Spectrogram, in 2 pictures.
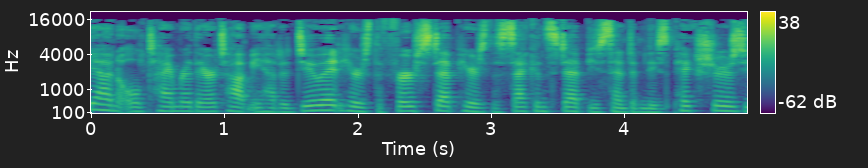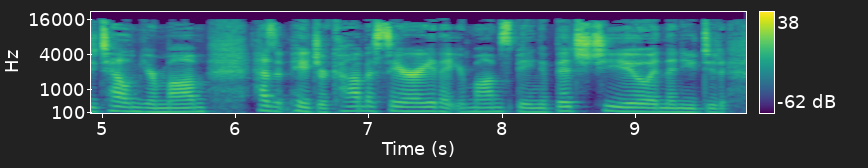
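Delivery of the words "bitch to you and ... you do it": ordinary talk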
